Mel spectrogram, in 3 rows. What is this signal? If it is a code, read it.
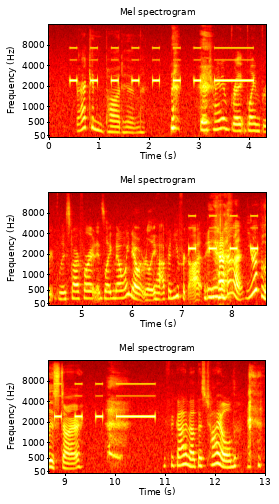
Beep code, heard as a piezo beeper, played twice, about 2450 Hz, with speech in English. 7 short, 1 long.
